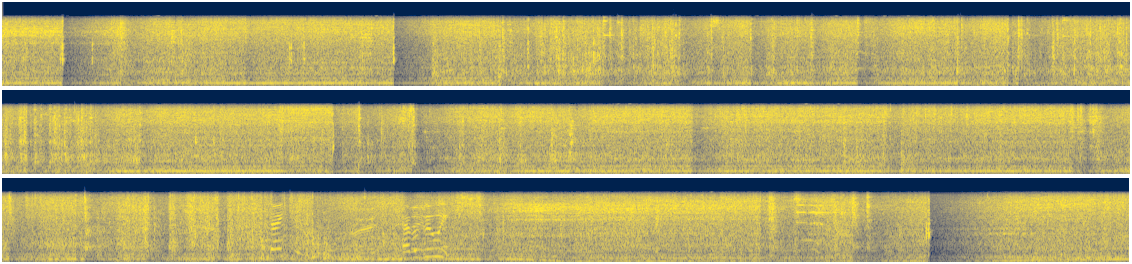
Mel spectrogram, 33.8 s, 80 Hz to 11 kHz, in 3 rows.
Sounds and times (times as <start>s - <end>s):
Truck: 0.0s - 33.8s
Speech: 25.2s - 27.1s.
